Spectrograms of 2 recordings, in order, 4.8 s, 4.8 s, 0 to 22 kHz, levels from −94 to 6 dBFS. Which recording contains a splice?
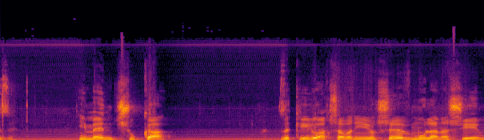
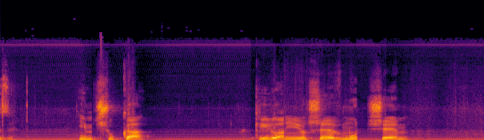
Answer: second; 4 cuts; at 0.9 s, 2.5 s, 2.8 s, 3.6 s

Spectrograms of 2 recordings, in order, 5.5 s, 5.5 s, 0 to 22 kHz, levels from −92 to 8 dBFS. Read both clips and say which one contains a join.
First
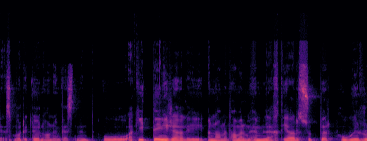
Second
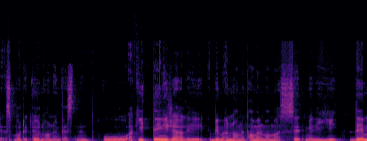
first; 2 cuts; at 3.1 s, 3.7 s

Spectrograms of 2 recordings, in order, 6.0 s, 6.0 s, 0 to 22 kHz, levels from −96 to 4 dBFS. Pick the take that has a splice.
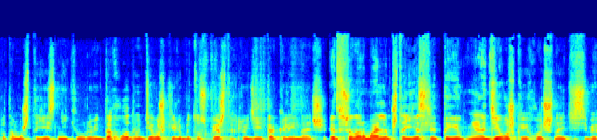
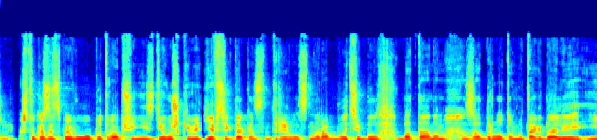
first; 2 cuts; at 1.3 s, 3.9 s

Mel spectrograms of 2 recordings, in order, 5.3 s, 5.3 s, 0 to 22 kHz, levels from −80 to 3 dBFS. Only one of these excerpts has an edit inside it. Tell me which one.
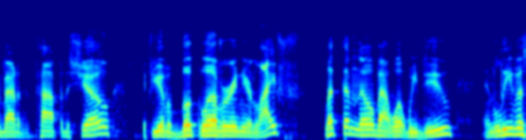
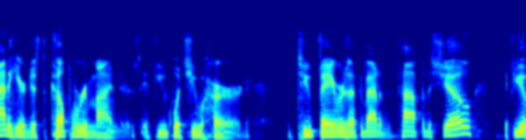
second; 2 cuts; at 1.7 s, 3.6 s

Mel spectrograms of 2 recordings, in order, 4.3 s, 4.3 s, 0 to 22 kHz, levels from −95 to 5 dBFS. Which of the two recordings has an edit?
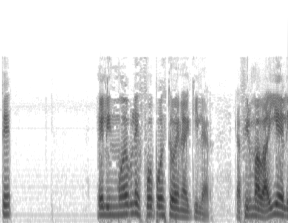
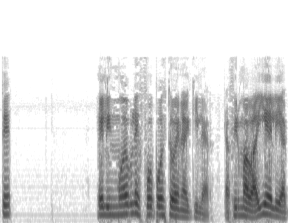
second; 1 cut; at 3.3 s

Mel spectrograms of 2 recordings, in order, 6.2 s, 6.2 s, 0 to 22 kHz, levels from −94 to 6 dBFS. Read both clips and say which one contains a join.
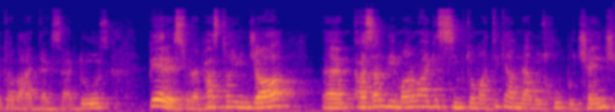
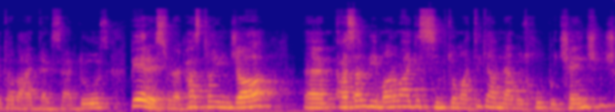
second; 1 cut; at 1.3 s

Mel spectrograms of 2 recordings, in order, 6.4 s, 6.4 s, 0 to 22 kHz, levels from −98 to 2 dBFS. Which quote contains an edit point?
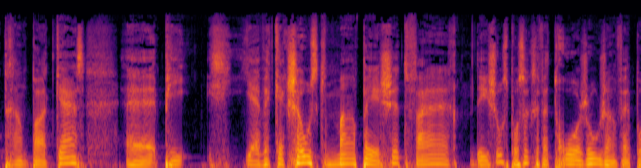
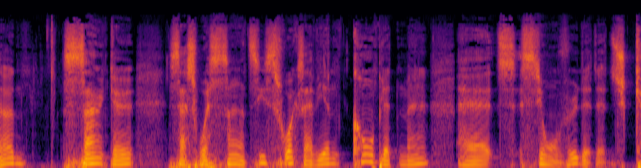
second; 1 cut; at 4.5 s

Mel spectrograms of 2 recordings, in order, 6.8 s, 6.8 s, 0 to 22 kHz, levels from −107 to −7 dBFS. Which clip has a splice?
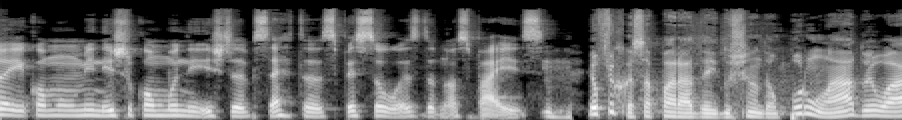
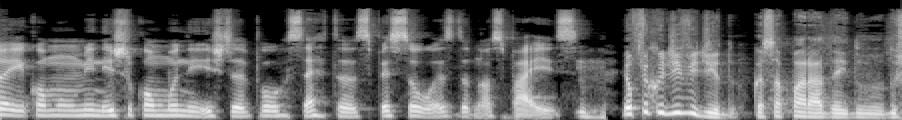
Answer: first; 3 cuts; at 1.9 s, 4.7 s, 5.4 s

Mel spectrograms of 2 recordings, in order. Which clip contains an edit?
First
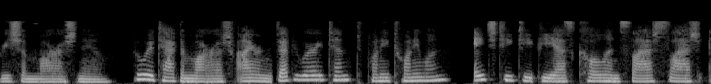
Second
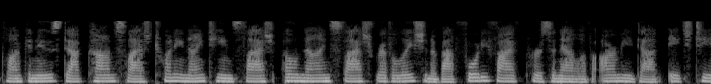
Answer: first; 5 cuts; at 1.2 s, 1.8 s, 2.3 s, 2.7 s, 4.6 s

